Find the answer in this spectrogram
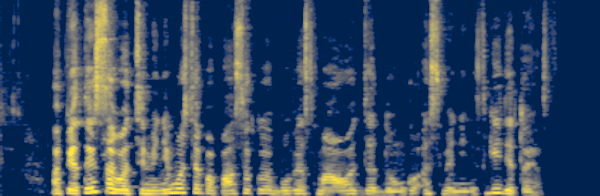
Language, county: Lithuanian, Vilnius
